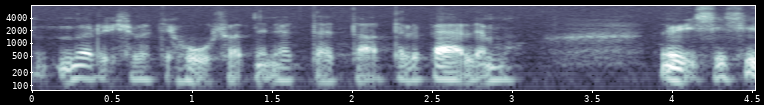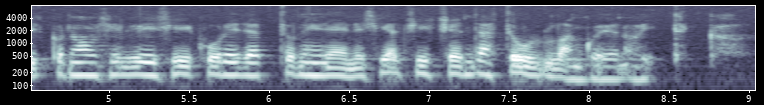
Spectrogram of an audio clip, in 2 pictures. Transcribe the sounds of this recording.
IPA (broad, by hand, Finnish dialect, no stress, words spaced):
mørisʋæt jɑ huːsʋɑt nin etːæ etːæ ɑːtːel pæːlːem mu ʋisːih siːt ko nĕ ol sil ʋiːsiː kuritetːu niːn ei ne sielt siːt sentæh tulːu lɑŋkojen ohitːekːɑː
